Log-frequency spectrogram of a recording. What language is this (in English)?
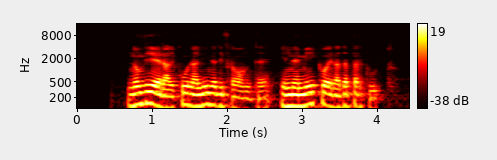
Italian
